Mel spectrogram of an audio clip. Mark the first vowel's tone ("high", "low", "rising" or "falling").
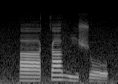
low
